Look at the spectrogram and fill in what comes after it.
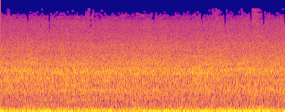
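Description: Steady running noise of a passenger train carriage heard from inside, travelling at speed: an even low rumble under a broad hiss of wheels on rail.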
